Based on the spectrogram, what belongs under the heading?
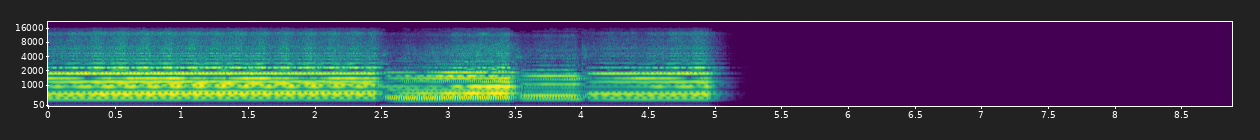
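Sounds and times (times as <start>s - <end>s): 
flutes: 0.0s - 5.3s.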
